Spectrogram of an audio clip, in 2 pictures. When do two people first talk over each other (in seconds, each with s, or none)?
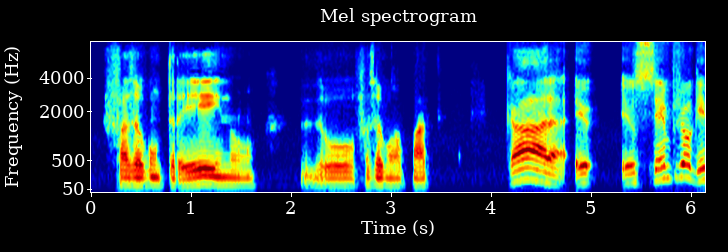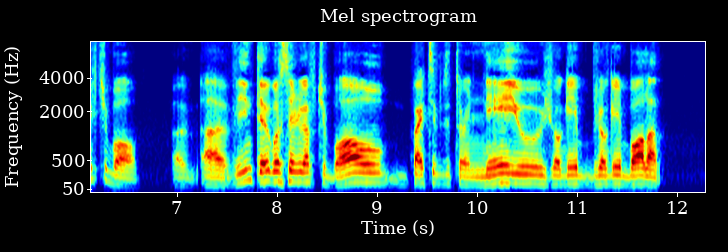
none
